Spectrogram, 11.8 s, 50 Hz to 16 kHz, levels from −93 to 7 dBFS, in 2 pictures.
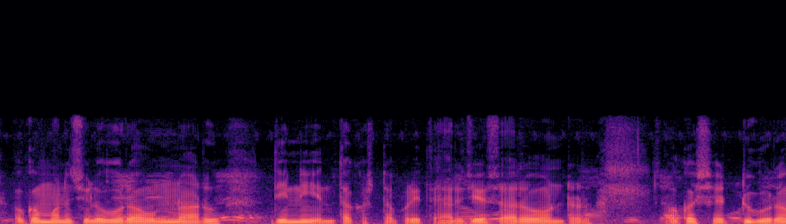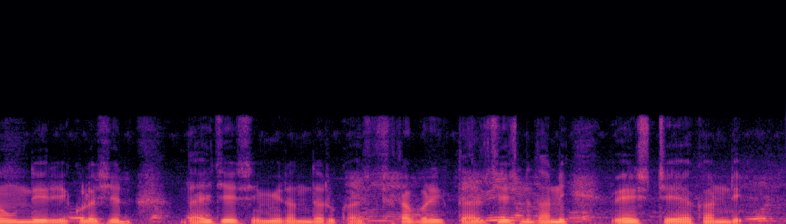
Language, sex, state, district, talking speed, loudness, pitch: Telugu, male, Andhra Pradesh, Guntur, 120 wpm, -21 LUFS, 115 Hz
